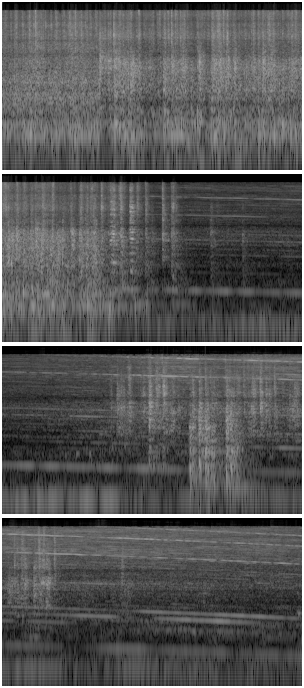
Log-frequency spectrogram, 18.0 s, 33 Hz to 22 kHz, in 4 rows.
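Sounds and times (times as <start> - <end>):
washing machine motor whining: 0.0 - 18.0
rattling: 9.6 - 15.9.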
